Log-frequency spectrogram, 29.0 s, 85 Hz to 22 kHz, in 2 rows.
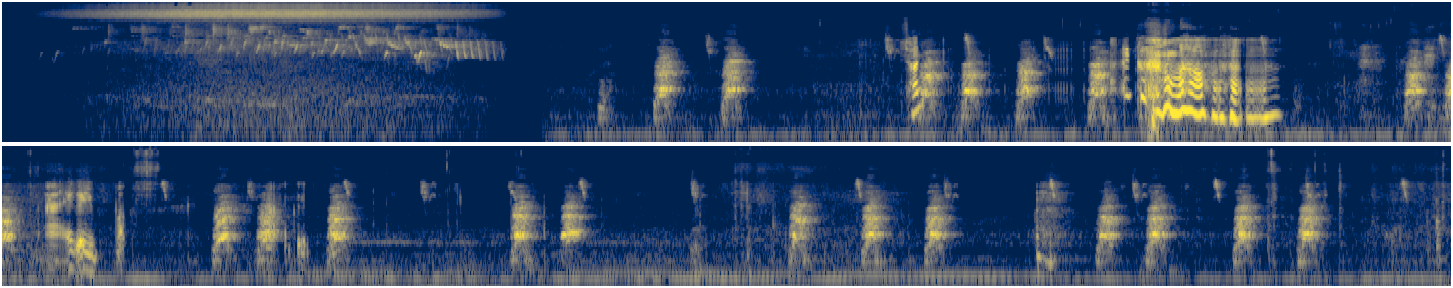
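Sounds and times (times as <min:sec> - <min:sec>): birds chirping and trilling: 0:00.3 - 0:05.1, 0:13.6 - 0:21.7, 0:22.4 - 0:24.2, 0:25.4 - 0:27.6, 0:28.3 - 0:28.8
high hiss of insects: 0:00.7 - 0:04.8
dog barking: 0:05.9 - 0:07.6, 0:09.1 - 0:11.3, 0:14.0 - 0:14.9, 0:16.6 - 0:18.2, 0:19.5 - 0:20.6, 0:22.3 - 0:24.2, 0:25.4 - 0:27.8.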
